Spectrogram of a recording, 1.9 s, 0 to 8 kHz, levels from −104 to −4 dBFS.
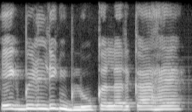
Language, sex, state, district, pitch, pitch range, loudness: Hindi, female, Bihar, Katihar, 230 Hz, 225-250 Hz, -11 LUFS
